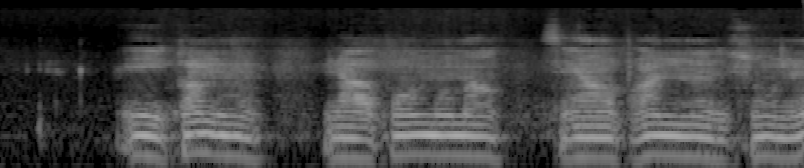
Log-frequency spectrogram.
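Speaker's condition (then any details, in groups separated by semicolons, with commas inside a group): Traumatic brain injury; moped accident; about 15 years since injury, injured at 15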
